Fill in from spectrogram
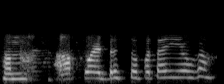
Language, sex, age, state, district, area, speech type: Hindi, female, 30-45, Uttar Pradesh, Sitapur, rural, conversation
